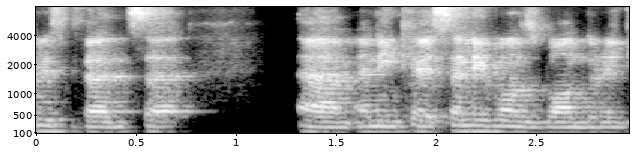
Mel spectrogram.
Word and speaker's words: Bence: so my name is bense and in case anyone's wondering how to pronounce my name the secret is that the last e is not silent so it's just simply benzer i'm a junior developer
